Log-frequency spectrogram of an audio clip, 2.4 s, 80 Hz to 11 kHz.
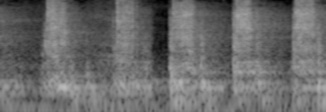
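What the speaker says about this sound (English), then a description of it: "I'm gonna start taking bolts off in here and hope that it eventually comes out" Ratcheting on bolts inside the door of a barn-find BMW E34 being taken apart to free the door lock: five loud, rasping bursts of about a third of a second each, close up, with short pauses between, and no talk.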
